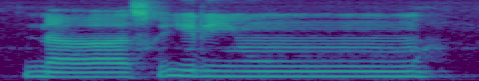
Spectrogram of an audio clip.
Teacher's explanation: را پہ چونکہ زیر ہے تو اس کو ہم باریک پڑھیں گے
